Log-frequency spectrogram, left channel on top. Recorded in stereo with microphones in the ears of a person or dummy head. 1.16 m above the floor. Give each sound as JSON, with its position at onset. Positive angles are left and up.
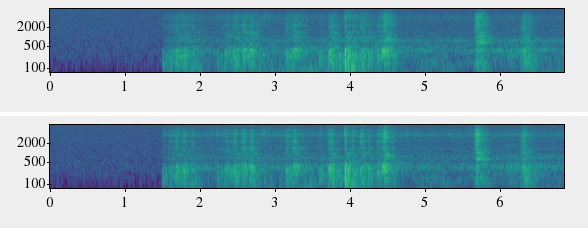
{"t": 1.5, "sound": "writing", "side_deg": -55, "distance_m": 8.5}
